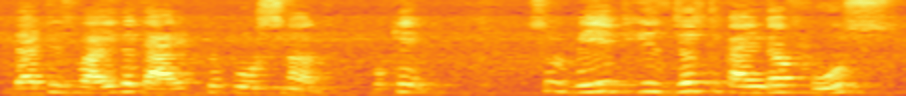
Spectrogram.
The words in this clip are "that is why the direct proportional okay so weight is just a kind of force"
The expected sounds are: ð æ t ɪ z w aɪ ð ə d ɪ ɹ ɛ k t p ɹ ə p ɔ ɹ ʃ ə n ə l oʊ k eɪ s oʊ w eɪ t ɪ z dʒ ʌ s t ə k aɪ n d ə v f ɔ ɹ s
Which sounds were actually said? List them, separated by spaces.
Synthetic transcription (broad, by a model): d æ t ɪ z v aɪ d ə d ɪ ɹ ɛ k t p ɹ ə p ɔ ɹ s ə n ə l oʊ k eɪ s oʊ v eɪ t ɪ z dʒ ʌ s t k aɪ n d ə v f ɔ ɹ s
